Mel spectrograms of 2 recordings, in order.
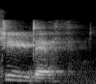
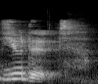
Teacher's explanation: So the Ju part in the English pronunciation is you in the German pronunciation, and the th at the end is a t in the German pronunciation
